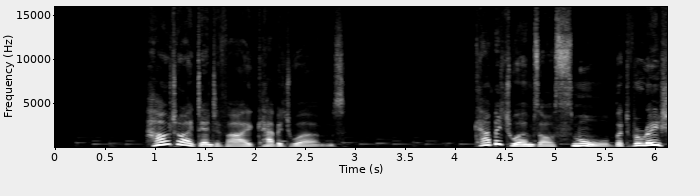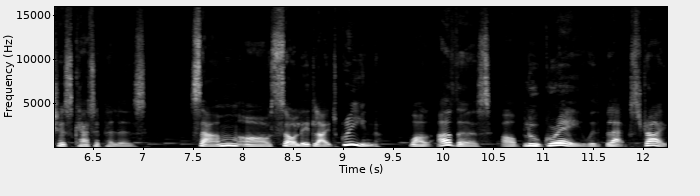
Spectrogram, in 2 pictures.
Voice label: Character Corporate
